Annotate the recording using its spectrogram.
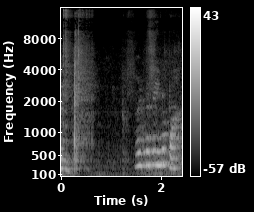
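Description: A metal kitchen knife clinks as it is set down on a hard table, with a couple of sharp clicks right at the start. A short voice-like sound follows about a second and a half in.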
